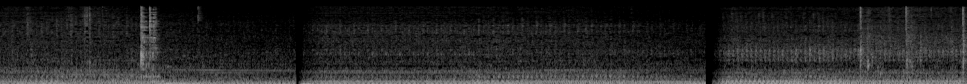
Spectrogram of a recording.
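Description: Car engine idling steadily as its tyre creeps over small objects on asphalt, broken by two brief gaps. About one and a half seconds in, a sharp crack as a plastic-handled garden trowel is crushed under the tyre; a few sharp clicks follow near the end.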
